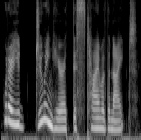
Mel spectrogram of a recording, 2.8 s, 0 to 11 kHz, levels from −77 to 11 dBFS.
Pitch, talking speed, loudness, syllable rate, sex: 235 Hz, 235 wpm, -17 LUFS, 5.4 syllables/s, female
